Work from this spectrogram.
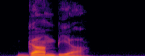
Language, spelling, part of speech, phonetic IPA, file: Polish, Gambia, proper noun, [ˈɡãmbʲja], Pl-Gambia.ogg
